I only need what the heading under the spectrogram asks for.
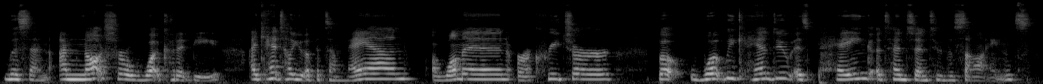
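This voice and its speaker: A worried mother who keeps her voice calm and reassuring, a fairly high voice in an even tone, as a woman reads her lines aloud. She talks steadily to keep her daughter from panicking. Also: unhurried, close to an everyday voice.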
